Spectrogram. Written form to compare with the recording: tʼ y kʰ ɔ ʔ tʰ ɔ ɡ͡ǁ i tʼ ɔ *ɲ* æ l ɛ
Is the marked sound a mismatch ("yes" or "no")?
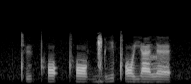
yes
